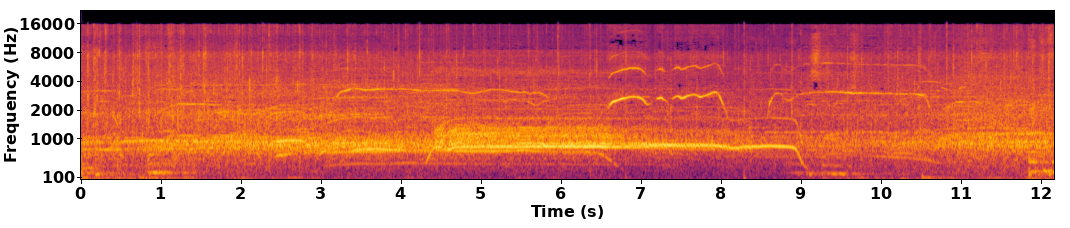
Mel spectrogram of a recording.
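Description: Arena concert crowd clapping and cheering over live music, with a long note held for several seconds through the middle and high wavering whoops above it.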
